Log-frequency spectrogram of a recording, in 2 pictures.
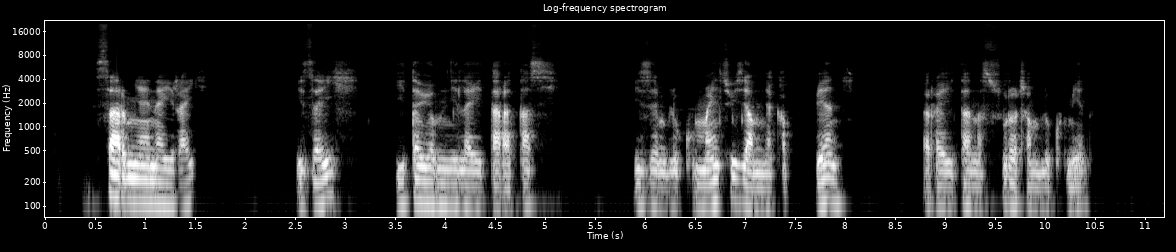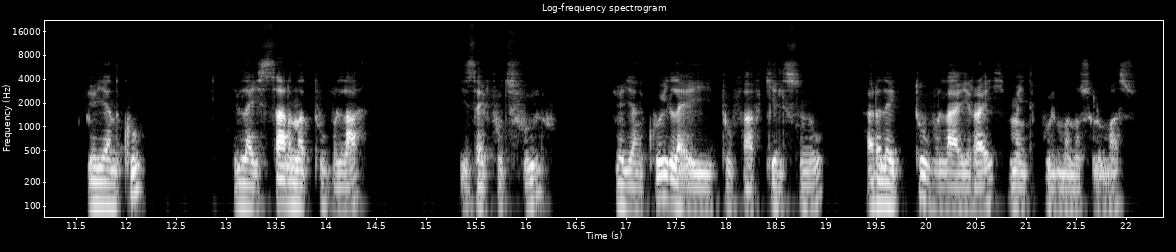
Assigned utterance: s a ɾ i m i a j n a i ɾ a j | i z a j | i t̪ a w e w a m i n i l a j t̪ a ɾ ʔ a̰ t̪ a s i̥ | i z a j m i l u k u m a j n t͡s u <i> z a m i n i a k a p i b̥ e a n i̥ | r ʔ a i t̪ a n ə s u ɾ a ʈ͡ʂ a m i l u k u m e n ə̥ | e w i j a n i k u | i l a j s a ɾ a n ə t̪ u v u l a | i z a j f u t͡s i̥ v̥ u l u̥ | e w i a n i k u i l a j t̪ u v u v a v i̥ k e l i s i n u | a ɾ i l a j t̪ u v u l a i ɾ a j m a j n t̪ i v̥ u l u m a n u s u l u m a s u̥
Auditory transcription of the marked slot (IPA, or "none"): i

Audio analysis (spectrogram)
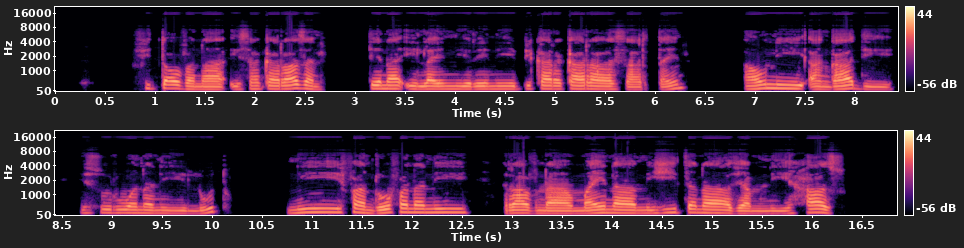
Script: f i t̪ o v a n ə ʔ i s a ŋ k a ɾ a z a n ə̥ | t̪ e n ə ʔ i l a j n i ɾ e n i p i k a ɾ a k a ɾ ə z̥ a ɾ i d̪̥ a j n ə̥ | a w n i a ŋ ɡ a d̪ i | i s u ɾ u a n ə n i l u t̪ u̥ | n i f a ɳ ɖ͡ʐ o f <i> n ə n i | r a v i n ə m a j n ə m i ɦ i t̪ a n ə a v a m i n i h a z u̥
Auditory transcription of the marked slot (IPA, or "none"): a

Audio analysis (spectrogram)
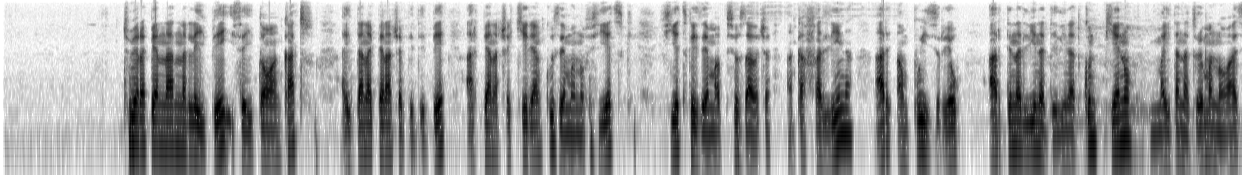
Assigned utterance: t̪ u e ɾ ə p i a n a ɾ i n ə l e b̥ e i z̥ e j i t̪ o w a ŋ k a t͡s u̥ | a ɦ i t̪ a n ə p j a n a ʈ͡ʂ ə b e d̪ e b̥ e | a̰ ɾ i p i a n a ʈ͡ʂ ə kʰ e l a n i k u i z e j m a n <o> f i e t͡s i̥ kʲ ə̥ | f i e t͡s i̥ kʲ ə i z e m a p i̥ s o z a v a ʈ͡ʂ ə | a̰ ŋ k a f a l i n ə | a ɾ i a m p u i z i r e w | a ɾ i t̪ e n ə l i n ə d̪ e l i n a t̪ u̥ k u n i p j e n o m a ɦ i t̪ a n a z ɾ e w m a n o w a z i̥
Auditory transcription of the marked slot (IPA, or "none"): o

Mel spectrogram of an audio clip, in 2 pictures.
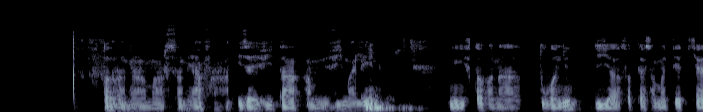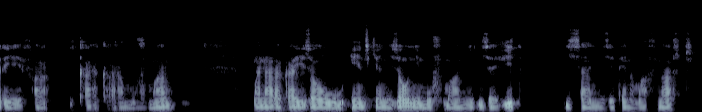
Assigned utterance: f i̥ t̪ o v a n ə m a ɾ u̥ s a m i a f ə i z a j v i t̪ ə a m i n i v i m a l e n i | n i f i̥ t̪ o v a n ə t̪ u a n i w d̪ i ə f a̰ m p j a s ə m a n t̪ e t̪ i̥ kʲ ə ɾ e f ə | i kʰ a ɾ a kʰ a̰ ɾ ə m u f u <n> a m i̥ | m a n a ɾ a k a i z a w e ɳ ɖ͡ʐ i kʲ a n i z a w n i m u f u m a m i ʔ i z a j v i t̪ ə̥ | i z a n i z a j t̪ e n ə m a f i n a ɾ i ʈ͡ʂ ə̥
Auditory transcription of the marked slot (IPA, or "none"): m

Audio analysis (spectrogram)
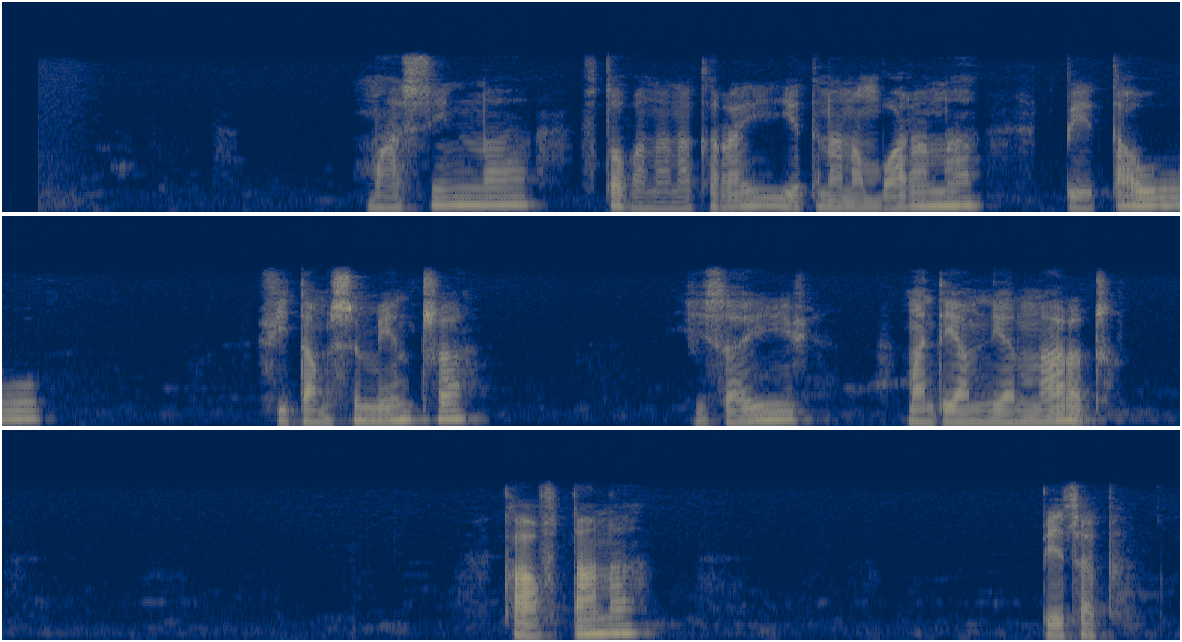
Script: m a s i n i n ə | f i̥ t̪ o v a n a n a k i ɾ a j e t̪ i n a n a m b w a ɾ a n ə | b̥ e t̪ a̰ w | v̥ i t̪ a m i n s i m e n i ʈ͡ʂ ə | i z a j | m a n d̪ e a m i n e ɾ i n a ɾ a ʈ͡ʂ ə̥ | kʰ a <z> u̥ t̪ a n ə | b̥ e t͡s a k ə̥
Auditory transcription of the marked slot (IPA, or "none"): v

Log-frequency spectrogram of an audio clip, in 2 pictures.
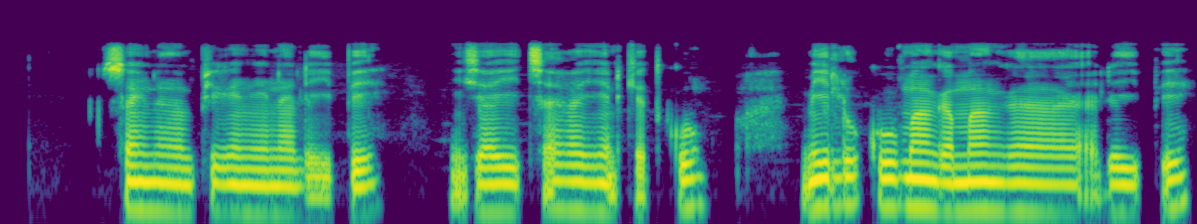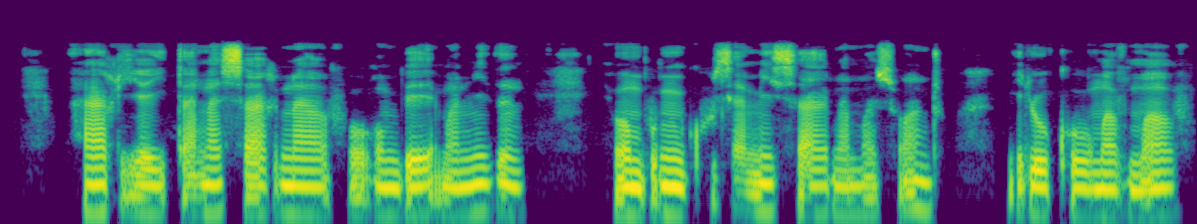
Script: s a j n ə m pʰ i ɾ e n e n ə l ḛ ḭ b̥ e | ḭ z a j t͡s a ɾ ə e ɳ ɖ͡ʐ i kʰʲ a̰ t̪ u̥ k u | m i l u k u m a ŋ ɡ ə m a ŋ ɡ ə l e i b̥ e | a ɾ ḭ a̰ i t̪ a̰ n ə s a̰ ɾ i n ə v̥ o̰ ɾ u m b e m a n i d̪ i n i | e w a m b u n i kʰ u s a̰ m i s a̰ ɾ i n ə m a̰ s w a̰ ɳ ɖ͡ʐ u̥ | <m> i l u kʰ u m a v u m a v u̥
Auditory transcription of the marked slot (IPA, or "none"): m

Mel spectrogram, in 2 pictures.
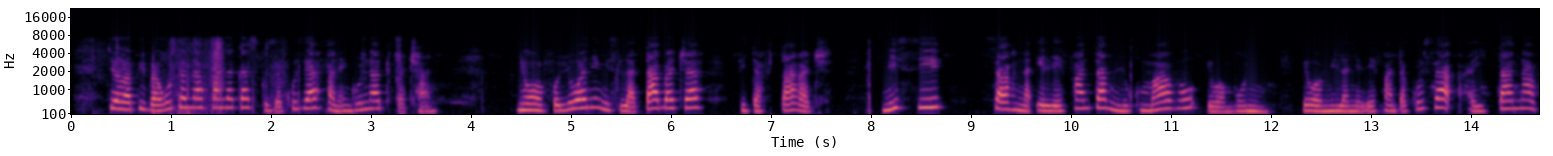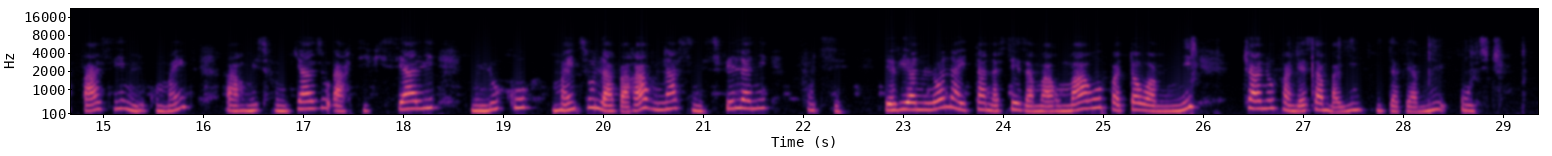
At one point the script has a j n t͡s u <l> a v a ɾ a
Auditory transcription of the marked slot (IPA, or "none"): l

